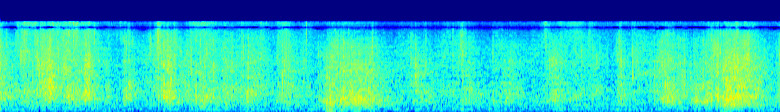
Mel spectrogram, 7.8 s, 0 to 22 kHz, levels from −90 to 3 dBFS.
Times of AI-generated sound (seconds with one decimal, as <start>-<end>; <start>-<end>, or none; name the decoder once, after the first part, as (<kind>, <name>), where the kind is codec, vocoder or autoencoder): 1.3-1.9 (vocoder, WaveNeXt); 3.2-5.4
